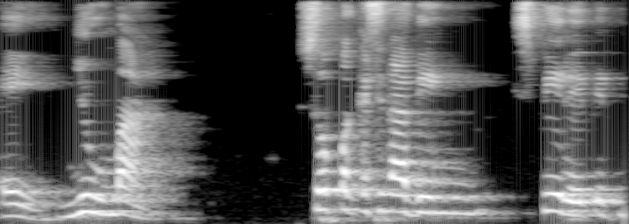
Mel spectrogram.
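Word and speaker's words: pneuma: P n e u m a numa.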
